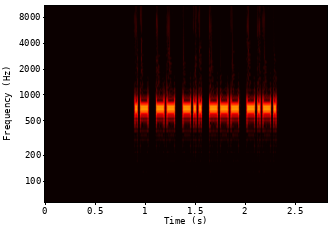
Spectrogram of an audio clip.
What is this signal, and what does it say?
Morse code, heard as a keyed tone, about 44 wpm, 690 Hz. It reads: AMDOC
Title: Code Groups - 5 Letters - 45wpm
